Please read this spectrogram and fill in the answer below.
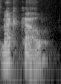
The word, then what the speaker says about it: Macau: P.P.S., the little city in China where we live is called Macau, pronounced Mac-cow. Mac is in McDonald's and cow is in, well, cow.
